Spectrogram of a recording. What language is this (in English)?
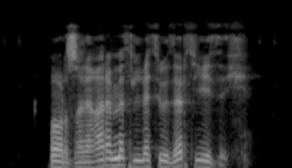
Kabyle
